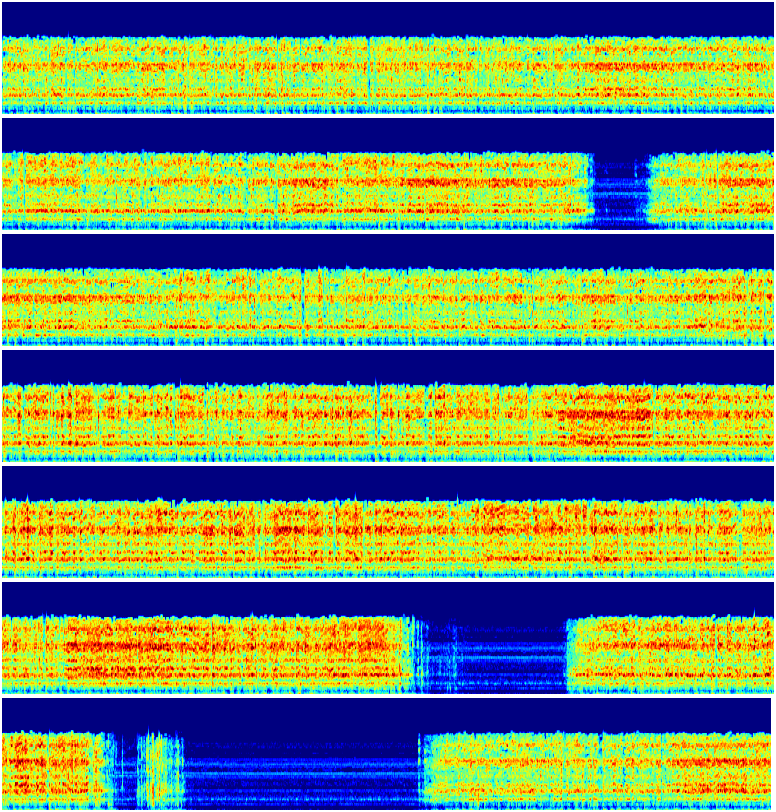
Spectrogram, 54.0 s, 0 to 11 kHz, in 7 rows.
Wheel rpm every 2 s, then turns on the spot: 160, 160, 160, 160, 160, 160, 130, 120, 160, 160, 160, 200, 230, 230, 230, 230, 230, 230, 220, 230, 230, 60, 140, 140, 0, 90, 160.
42-44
